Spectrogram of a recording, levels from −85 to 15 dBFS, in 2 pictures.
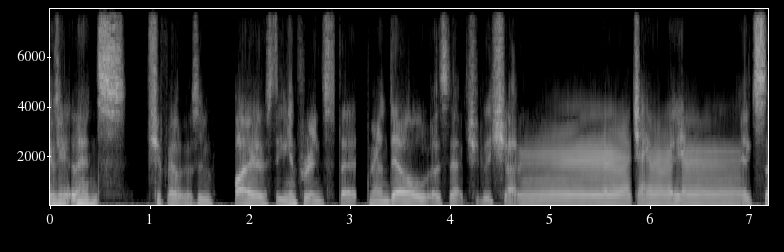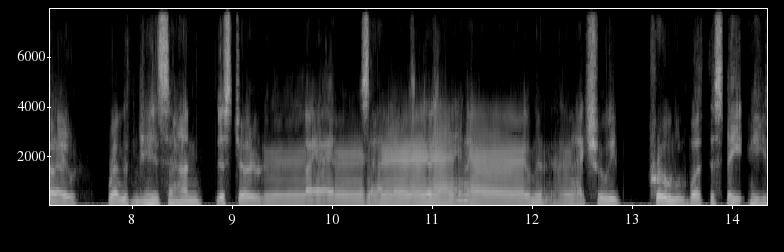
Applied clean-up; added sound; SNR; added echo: neural diffusion model UNIVERSE++.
